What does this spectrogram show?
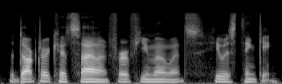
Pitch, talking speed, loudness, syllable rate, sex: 120 Hz, 235 wpm, -20 LUFS, 5.8 syllables/s, male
